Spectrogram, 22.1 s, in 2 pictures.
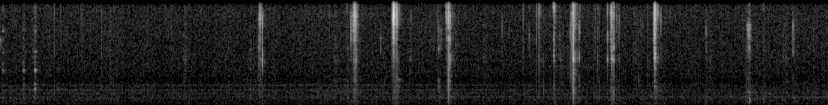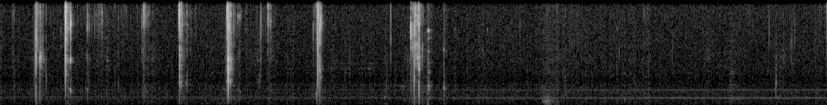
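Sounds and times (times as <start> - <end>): chewing mouth clicks: 4.6 - 6.1, 11.5 - 15.4, 16.5 - 17.0.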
